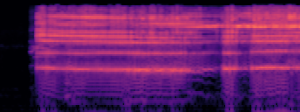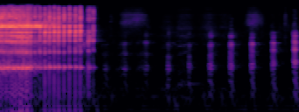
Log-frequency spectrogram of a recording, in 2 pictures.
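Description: A long, loud burp from someone who had been drinking Sprite: a croaking belch of about three and a half seconds with a brief dip midway, trailing off into a series of short, quieter pulses.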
